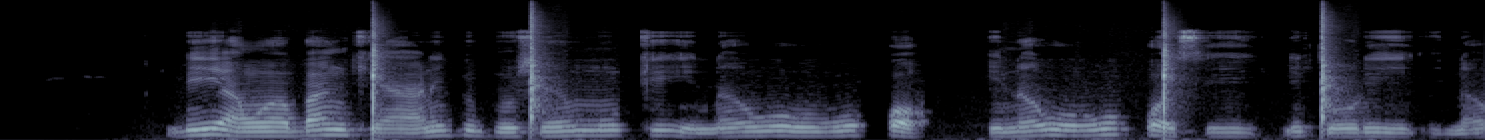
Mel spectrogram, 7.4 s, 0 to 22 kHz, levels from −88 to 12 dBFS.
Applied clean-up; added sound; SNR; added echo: none; Clapping; 3 dB; none.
